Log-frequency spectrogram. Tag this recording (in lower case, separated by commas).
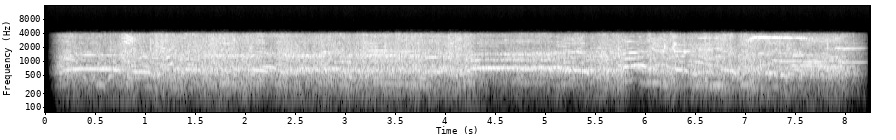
crowd, human group actions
